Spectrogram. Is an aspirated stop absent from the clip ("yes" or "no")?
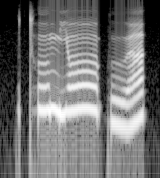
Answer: no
